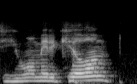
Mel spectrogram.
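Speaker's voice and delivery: high, little, half-whispered voice. Half-whispering back to another player during a role-play scene. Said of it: "I want to whisper back".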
